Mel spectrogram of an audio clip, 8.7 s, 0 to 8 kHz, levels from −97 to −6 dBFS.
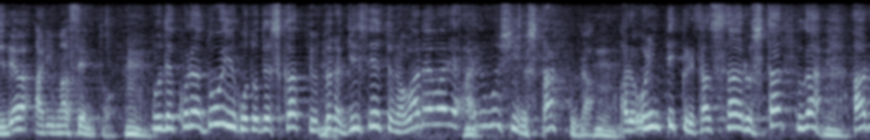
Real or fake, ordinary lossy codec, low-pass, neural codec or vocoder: fake; none; 7.2 kHz; codec, 24 kHz, 3.1 kbps, DualCodec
